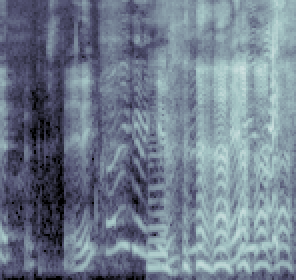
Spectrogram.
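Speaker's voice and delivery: forlorn, sad, small voice, high and swooping. Retelling sitting in the corner as a child with no gift: imitating own sad past self.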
